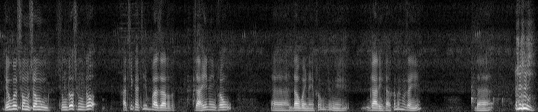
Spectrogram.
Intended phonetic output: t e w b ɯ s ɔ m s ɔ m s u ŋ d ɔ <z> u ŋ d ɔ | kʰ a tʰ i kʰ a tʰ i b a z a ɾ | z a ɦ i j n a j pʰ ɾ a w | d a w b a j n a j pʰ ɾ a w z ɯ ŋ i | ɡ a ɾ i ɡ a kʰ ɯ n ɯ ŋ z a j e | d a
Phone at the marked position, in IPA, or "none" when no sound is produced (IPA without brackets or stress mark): s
